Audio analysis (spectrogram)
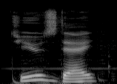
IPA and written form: ˈtjuːzdeɪ (Tuesday)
